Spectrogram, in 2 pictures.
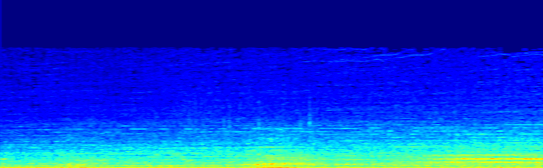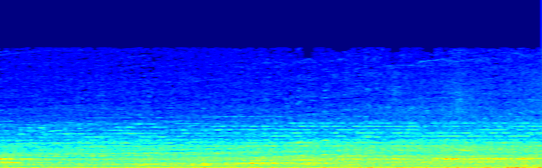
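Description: Horror-trailer sound design: a steady deep rumbling drone, with one heavy low hit about two seconds in and faint wavering eerie tones above it in the second half.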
